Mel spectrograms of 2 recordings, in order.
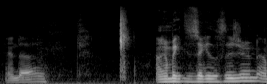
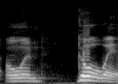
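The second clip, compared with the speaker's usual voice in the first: loud, higher brush-off; exasperated call; 5 semitones higher, 13 dB louder than usual. Acted. Wrestler fending off his prankster friend, exasperated. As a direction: call out to shoo him away.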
